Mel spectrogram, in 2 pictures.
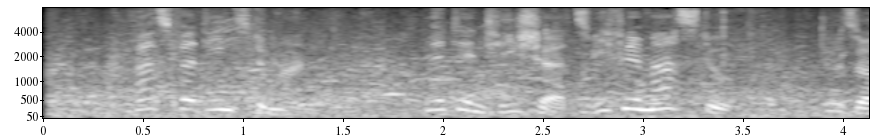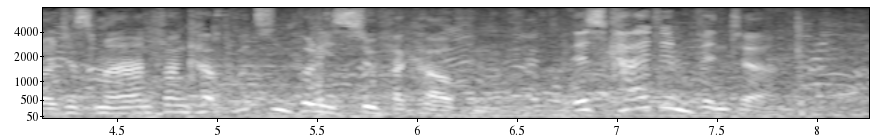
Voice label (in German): Jugendlicher; The Wire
